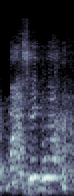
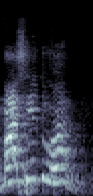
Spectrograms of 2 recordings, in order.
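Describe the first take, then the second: First: High, loud "Masih, Tuhan", grudging and laughing; reply to God half-annoyed, half-laughing; annoyed answer. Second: High, loud reply of "Masih, Tuhan"; loud answer to God. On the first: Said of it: "Saya jengkel sekali". (jengkel sambil tertawa, suara tinggi dan keras) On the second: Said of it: "Saya bilang". (jawaban lantang dan tinggi kepada Tuhan) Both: Retold or imitated.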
